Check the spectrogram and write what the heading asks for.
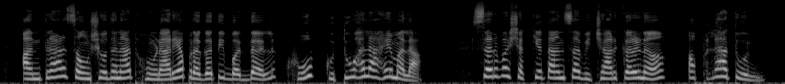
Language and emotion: Marathi, happy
